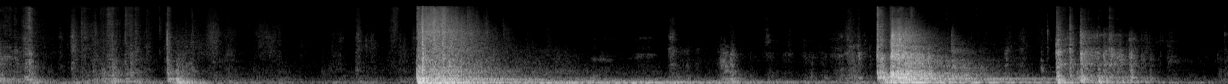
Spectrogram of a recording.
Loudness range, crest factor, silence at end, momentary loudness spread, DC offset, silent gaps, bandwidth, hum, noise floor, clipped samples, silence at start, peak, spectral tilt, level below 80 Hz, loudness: 13 LU; 22 dB; 0.25 s; 26 LU; under 0.1%; none; 16 kHz; none; -47 dBFS; under 0.1%; 0 s; 0 dBFS; -5.5 dB/octave; -30 dBFS; -21 LUFS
